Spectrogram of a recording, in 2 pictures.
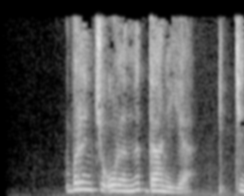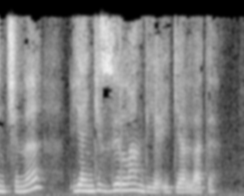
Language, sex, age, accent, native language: Uzbek, female, 18-24, Qashqadaryo, Uzbek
